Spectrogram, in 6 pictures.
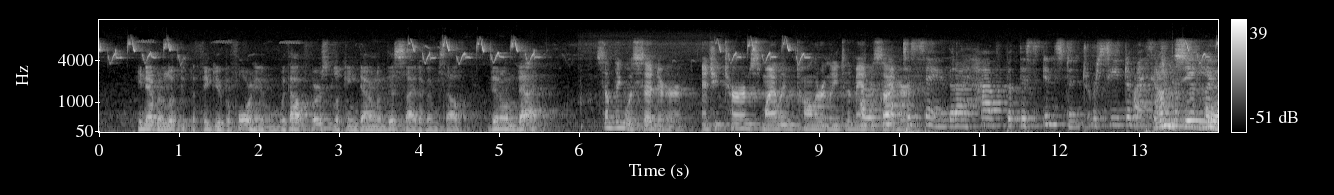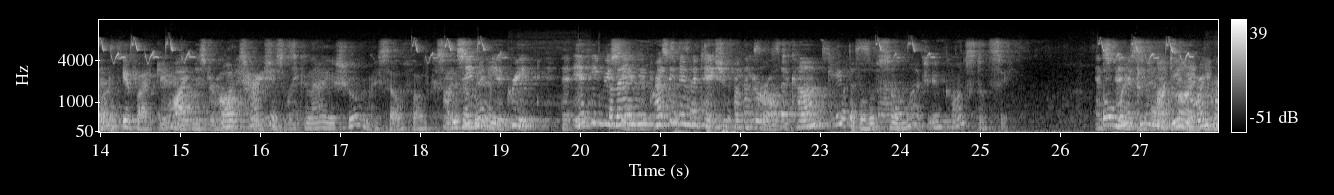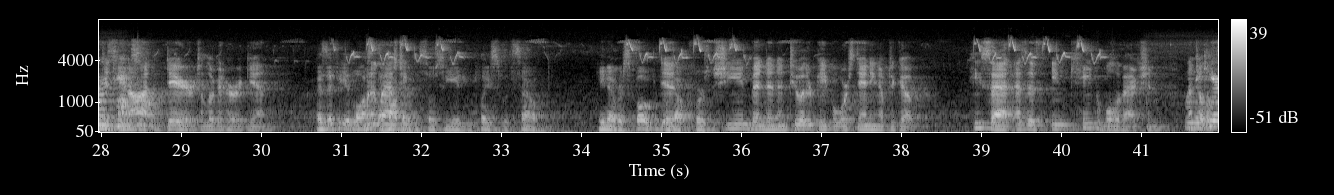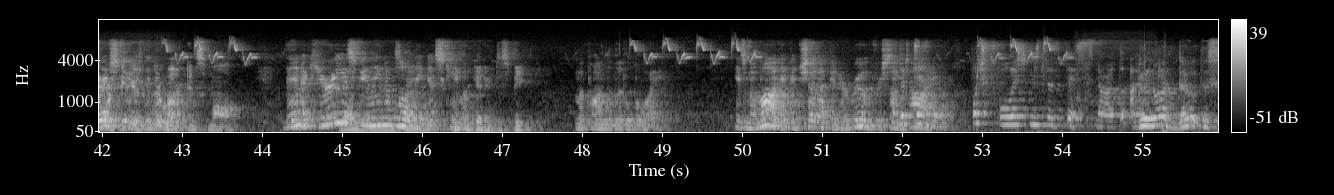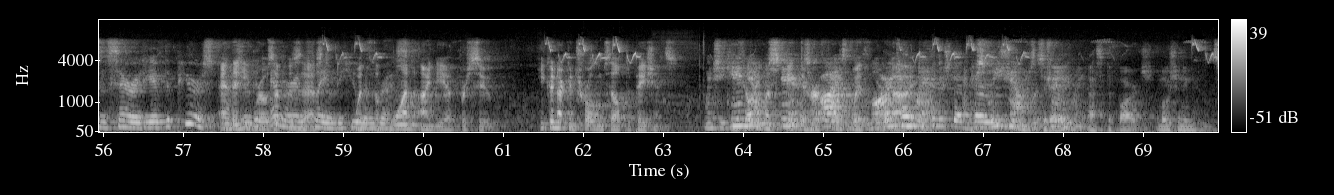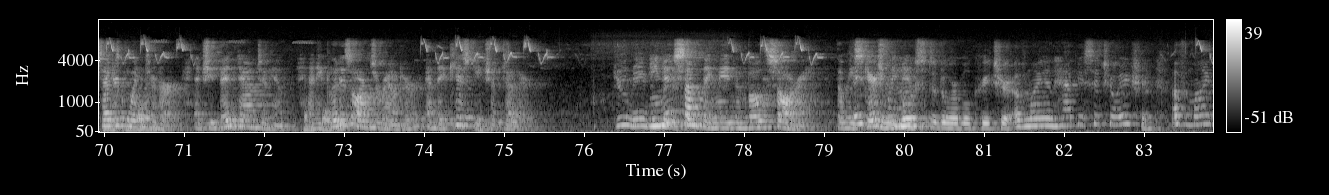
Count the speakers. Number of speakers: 5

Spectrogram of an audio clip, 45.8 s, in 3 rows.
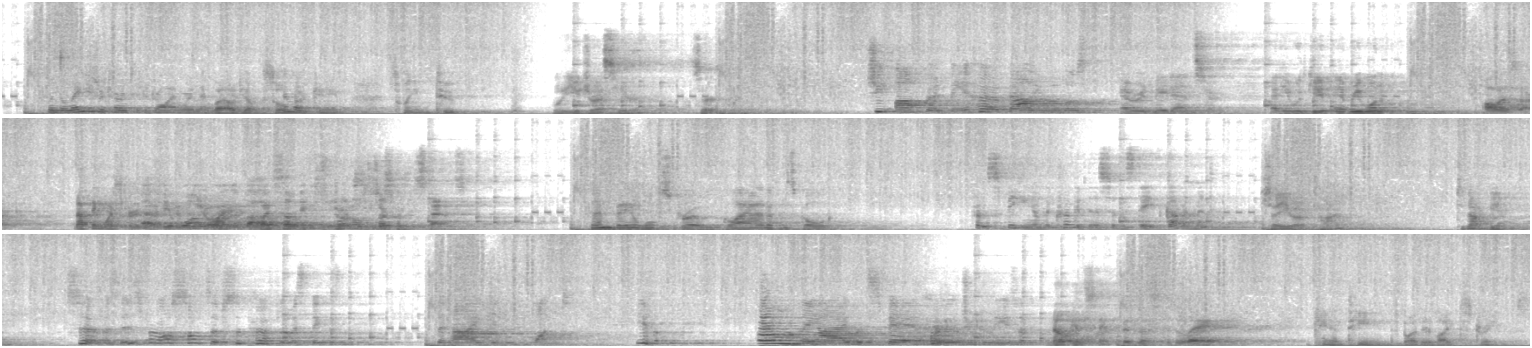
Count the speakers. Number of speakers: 10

